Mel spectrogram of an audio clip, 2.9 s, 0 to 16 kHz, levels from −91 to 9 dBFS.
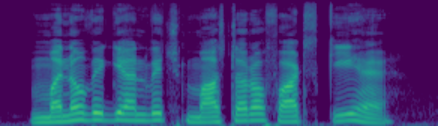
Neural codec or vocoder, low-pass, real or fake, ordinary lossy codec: vocoder, 44.1 kHz, 128 mel bands, Pupu-Vocoder; 14.4 kHz; fake; none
